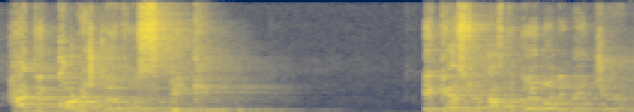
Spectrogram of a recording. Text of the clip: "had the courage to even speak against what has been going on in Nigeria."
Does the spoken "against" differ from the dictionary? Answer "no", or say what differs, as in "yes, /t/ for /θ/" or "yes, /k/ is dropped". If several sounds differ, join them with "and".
no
